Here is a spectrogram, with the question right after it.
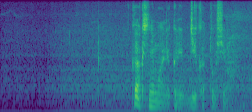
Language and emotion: Russian, neutral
